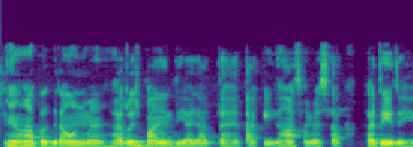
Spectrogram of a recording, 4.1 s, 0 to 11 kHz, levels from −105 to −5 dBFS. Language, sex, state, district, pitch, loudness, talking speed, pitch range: Hindi, male, Uttar Pradesh, Etah, 125 Hz, -18 LUFS, 215 wpm, 125-130 Hz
